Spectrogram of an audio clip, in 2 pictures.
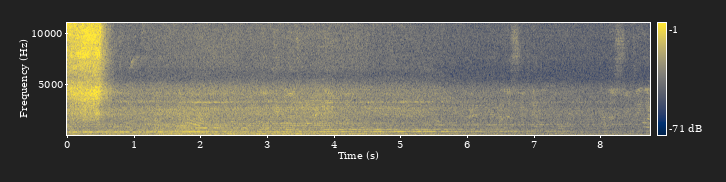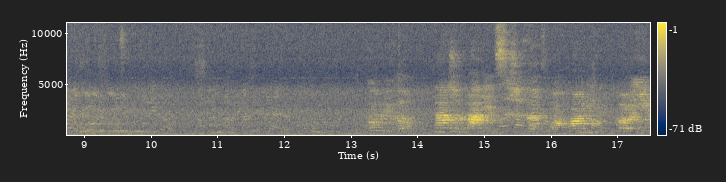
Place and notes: Taipei Main Station, Taiwan - In the station platform
In the station platform, Zoom H4n + Soundman OKM II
